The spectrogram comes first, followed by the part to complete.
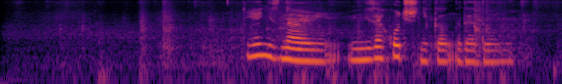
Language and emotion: Russian, neutral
